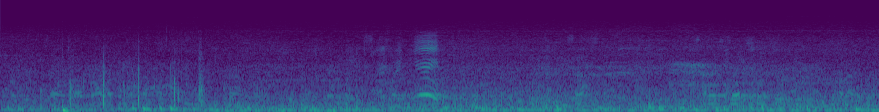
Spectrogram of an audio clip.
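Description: Cricket ground crowd ambience: a steady murmur with a few scattered claps early on and one brief rising-and-falling call about four seconds in.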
